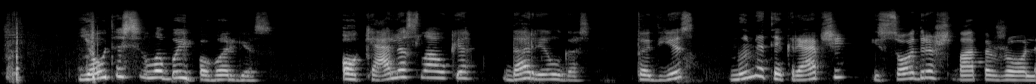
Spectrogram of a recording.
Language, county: Lithuanian, Vilnius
